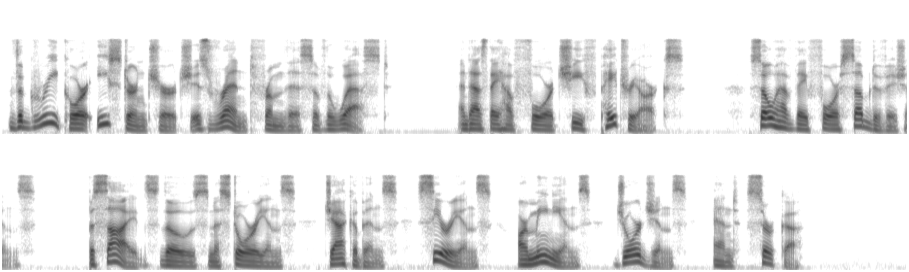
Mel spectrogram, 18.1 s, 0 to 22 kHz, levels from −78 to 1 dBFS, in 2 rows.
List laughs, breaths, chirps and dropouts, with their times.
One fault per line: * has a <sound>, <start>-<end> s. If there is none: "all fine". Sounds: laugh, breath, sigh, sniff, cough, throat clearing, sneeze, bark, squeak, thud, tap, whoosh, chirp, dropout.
all fine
